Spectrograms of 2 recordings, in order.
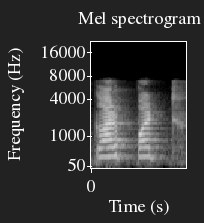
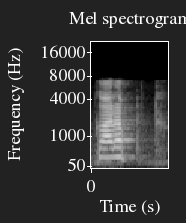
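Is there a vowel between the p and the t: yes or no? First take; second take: yes; no. First: A full vowel is sounded between p and t. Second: The p runs straight into the t. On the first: The speaker calls it wrong. "उसको देखो करपट" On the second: The speaker calls it right. "अपने प आधा है तो करप्ट"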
